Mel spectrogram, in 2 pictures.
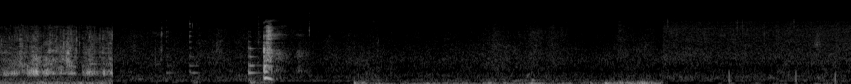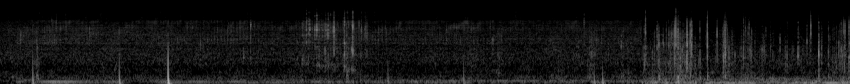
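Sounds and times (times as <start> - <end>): meat sizzling in a pan: 6.7 - 15.0
crinkly rustling: 14.4 - 17.0.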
